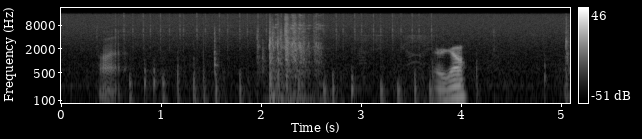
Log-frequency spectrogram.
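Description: Repeated light knocks of a block being hit and broken.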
